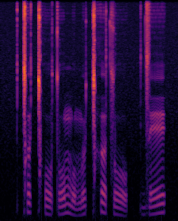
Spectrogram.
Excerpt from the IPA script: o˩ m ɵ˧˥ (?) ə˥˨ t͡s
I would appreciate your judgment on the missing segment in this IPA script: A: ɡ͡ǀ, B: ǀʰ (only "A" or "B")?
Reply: B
